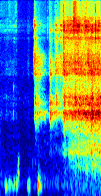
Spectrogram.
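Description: Audience applause rising about a second in after a brief hush, and carrying on steadily.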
